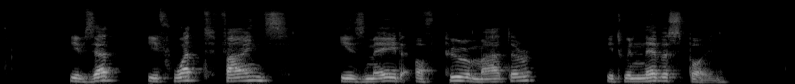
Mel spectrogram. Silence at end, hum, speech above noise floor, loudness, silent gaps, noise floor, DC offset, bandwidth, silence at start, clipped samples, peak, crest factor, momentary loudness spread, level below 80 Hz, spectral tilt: 0.7 s; none; over 58 dB; -33 LUFS; 3.31-3.35 s, 5.67-6.06 s; under -90 dBFS; under 0.1%; 15 kHz; 0.7 s; under 0.1%; -16 dBFS; 18 dB; 13 LU; -76 dBFS; -5.5 dB/octave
